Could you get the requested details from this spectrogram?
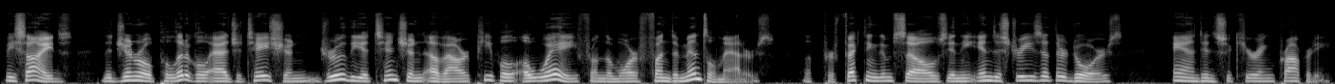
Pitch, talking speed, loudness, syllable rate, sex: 155 Hz, 135 wpm, -19 LUFS, 4.7 syllables/s, male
